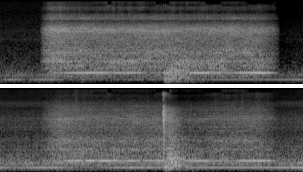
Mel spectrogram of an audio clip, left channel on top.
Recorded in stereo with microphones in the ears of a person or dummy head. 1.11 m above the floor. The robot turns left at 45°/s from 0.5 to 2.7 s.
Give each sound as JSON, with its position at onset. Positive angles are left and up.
{"t": 1.6, "sound": "a gunshot", "side_deg": -50, "distance_m": 1.3}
